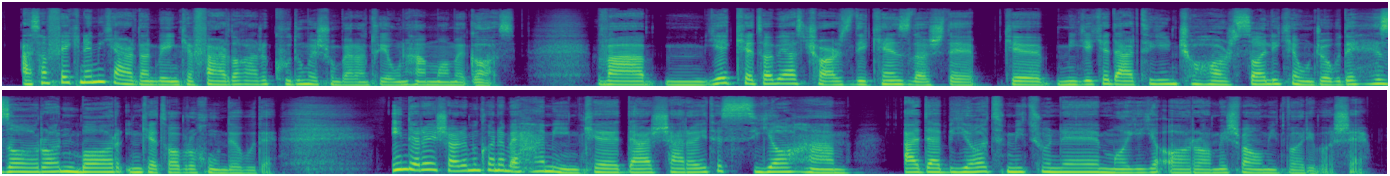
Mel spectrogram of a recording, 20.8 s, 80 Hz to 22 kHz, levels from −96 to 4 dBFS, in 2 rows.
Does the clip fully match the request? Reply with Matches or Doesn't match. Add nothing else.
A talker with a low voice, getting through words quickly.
Doesn't match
